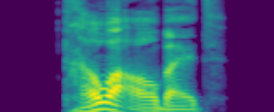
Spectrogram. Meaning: grief work (psychological process of coping with loss)
- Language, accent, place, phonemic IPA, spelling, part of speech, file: German, Germany, Berlin, /ˈtʁaʊ̯ɐˌʔaʁbaɪ̯t/, Trauerarbeit, noun, De-Trauerarbeit.ogg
